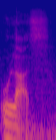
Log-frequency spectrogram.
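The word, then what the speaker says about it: Olaz: into Germany and Italy they call it oil of ulas this is in insanely sophisticated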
